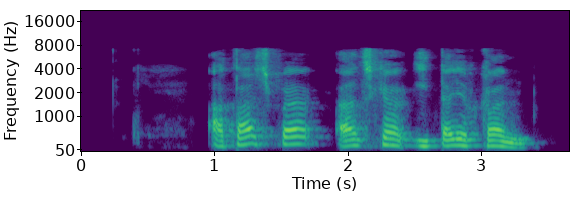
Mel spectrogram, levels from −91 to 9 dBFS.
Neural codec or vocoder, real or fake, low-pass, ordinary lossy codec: codec, 16 kHz, 4 kbps, X-Codec, WavLM features, trained on Multilingual LibriSpeech; fake; 7.2 kHz; MP3, 64 kbps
